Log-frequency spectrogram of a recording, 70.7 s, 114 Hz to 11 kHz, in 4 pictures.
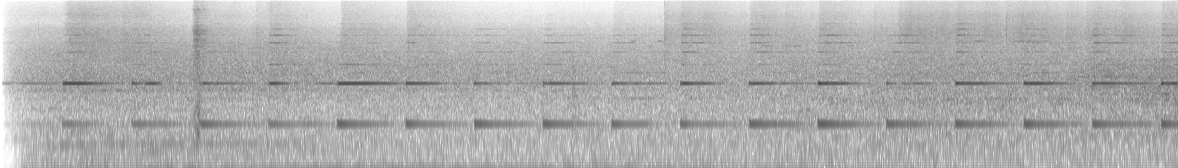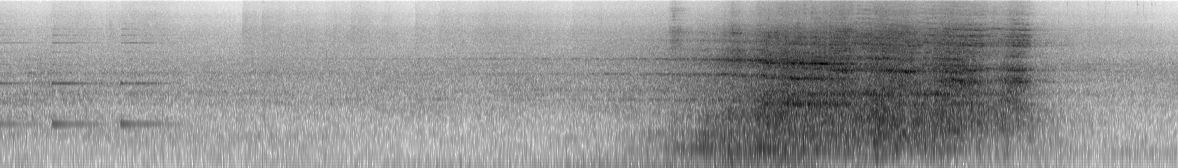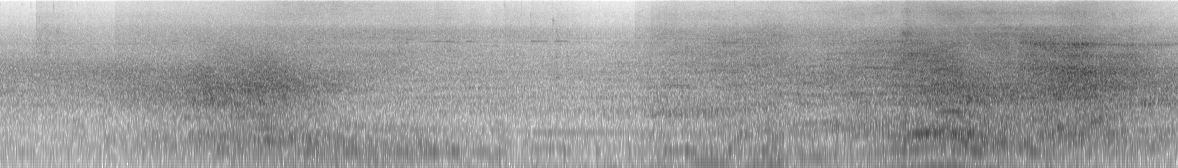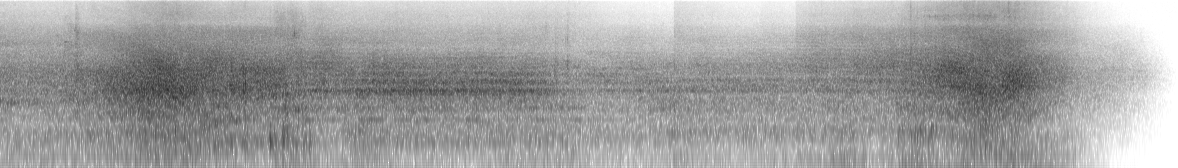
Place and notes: {"title": "Hautbellain, Ulflingen, Luxemburg - Hautbellain, railroad crossing with gates", "date": "2012-08-07 15:40:00", "description": "An einem beschrankten Bahnübergang. Der Klang des Warnsignals beim Schliesen der Schranken, die Vorbeifahrt eines Regionalzuges und die Weiterfahrt von Fahrzeug über den Bahndamm nach dem Öffnen der Schranken.\nAt a railroad crossing with gates. The sound of the warning signal while closing the gates. The passing by of a regional train and the traffic crossing the railway embankment after the gates open again.", "latitude": "50.15", "longitude": "5.98", "altitude": "476", "timezone": "Europe/Luxembourg"}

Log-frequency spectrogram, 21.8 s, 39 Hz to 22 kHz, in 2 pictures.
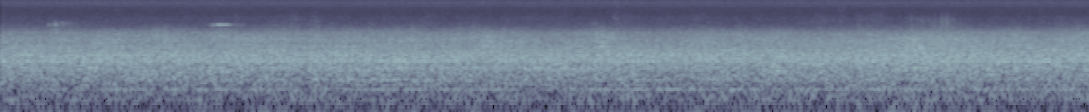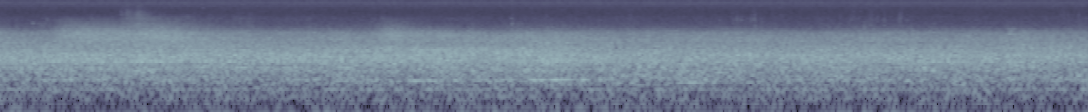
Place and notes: {"title": "William St S, Belfast, UK - Arthur Square", "date": "2020-03-27 14:20:00", "description": "Looking at the Spirit of Belfast, you will know you’re at a local stop for shopping. Most of the time there will be a performer or musician in this circle, grabbing the attention of shoppers, there will be your fast walkers, your slow walkers, those who zoom past you with their bicycle. On this day, nothing. Only a few instances of signs of civilization.", "latitude": "54.60", "longitude": "-5.93", "altitude": "9", "timezone": "Europe/London"}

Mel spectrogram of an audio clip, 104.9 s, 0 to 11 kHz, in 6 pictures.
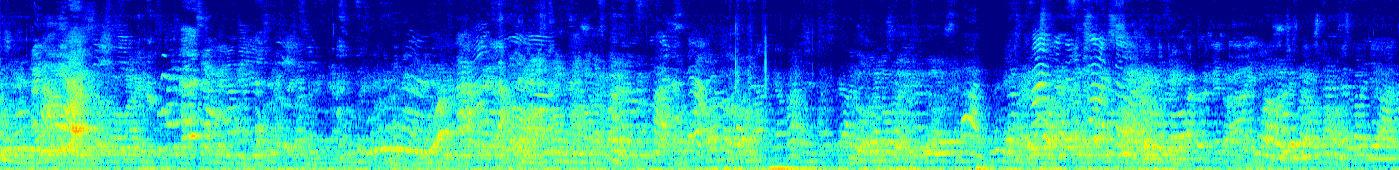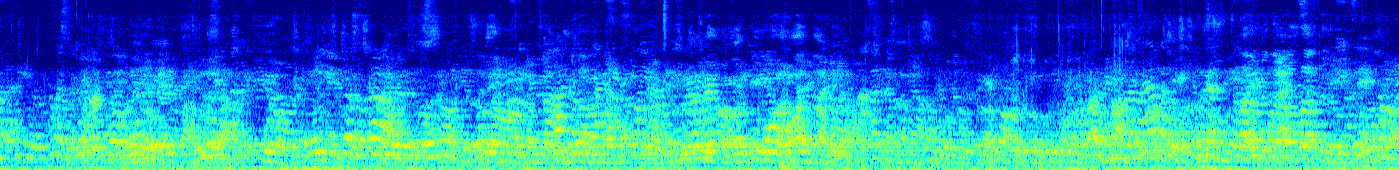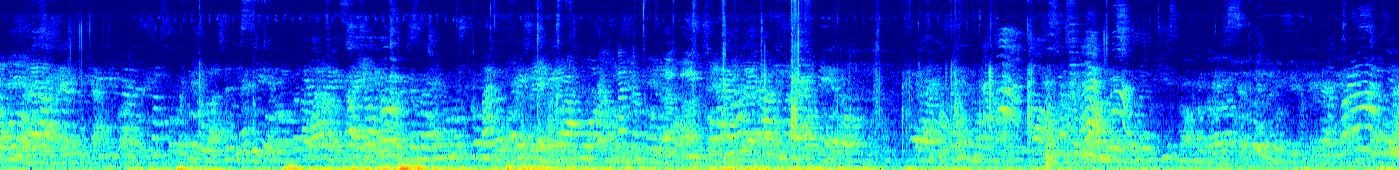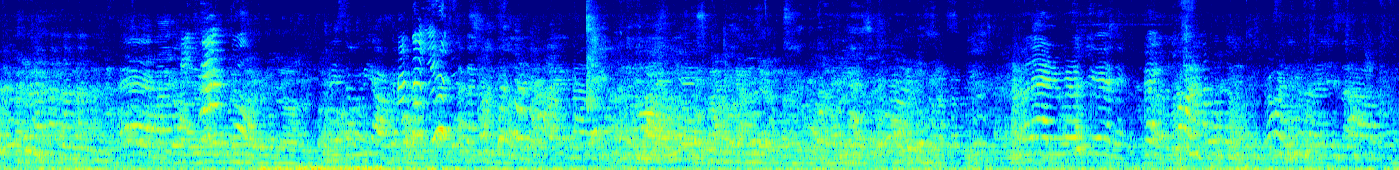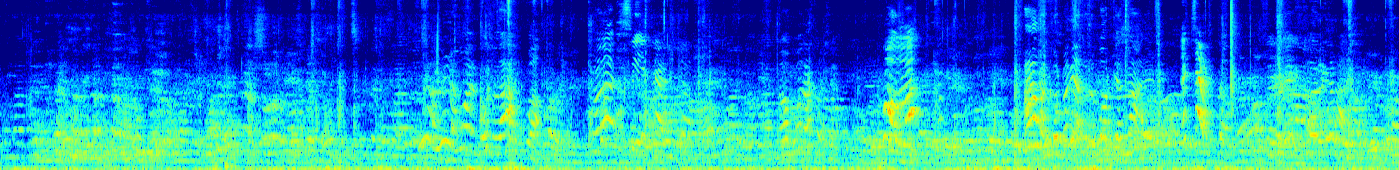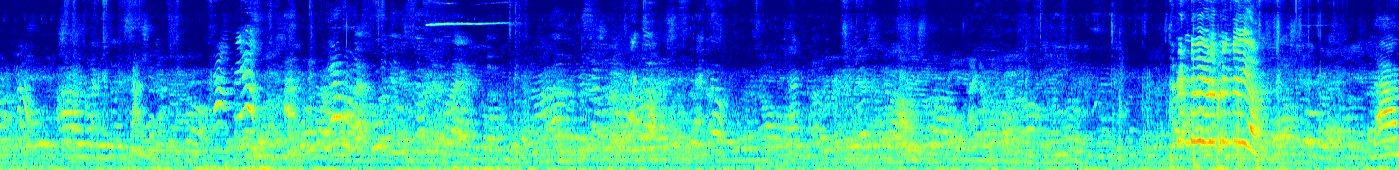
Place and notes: {"title": "Cantina Aurora - Convivio 3 #foodgallery", "date": "2013-09-07 14:59:00", "description": "#foodgallery\nApri bene la bocca - Convivio 3", "latitude": "42.93", "longitude": "13.76", "altitude": "157", "timezone": "Europe/Rome"}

